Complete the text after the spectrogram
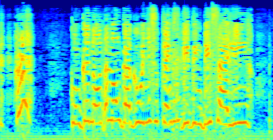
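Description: A young girl answers back with irritation.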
